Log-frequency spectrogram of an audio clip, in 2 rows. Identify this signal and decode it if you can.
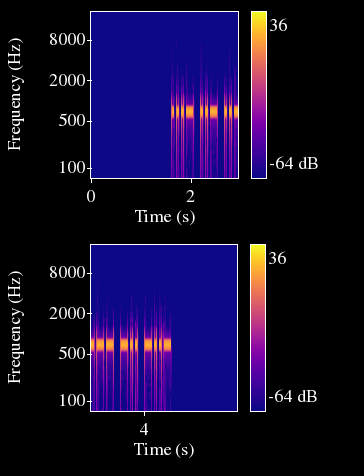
Morse code, heard as a keyed tone, about 25 wpm, 700 Hz. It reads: VU2DX
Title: DXCC-100 Call Signs - 5 Characters - 25wpm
